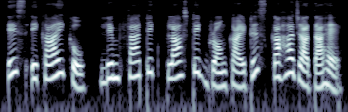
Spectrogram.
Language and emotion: Hindi, neutral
